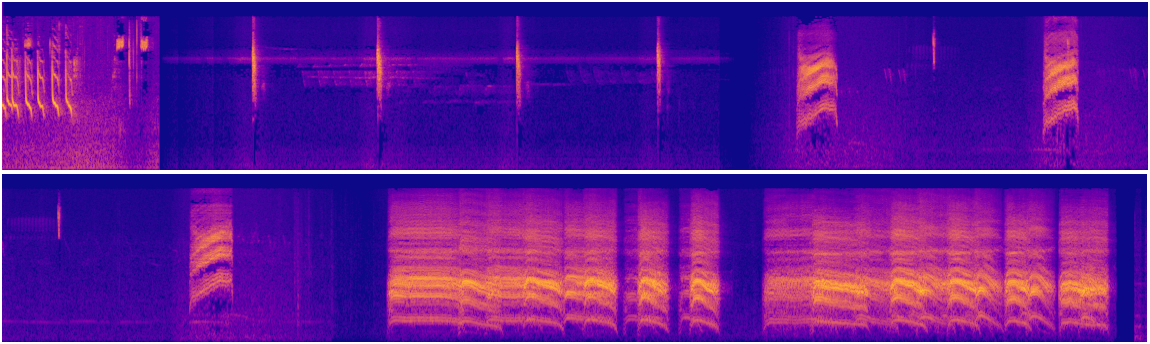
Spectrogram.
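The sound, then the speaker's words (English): Alarm calls from five bird species, the first an American robin, heard in turn: sparse sharp chips and brief calls separated by silences, then dense bursts of harsh, raspy cawing squawks toward the end. “Those five species that we just heard were all sending alarm calls.”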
